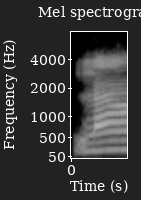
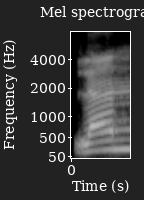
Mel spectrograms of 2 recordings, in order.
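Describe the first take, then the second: First: The final n is only a nasalized vowel. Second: The final n is pronounced as a full n. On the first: The speaker calls it right. "লা এরকম হবে। ... অনুস্বারের মতো উচ্চারণ করে" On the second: The speaker calls it wrong. "লান এরকম হবে না"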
